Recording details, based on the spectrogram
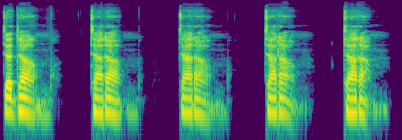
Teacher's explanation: This is the pattern known as an iamb, consisting of an unstressed syllable followed by a stressed syllable.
